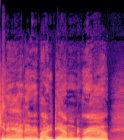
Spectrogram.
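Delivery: mock, very high, shouted commanding yell. Retelling a swat team jumping out of a van: imitating a swat team yelling. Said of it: "Everyone's yelled".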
